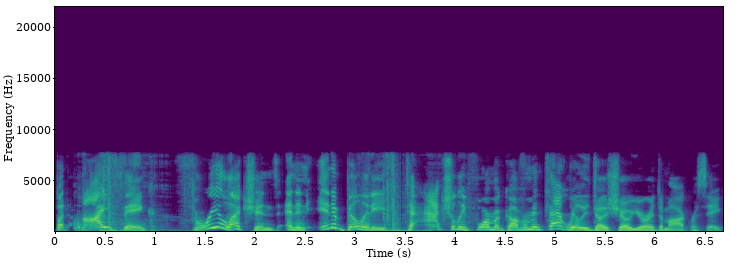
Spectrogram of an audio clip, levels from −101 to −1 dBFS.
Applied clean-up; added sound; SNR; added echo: classical method log-MMSE.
